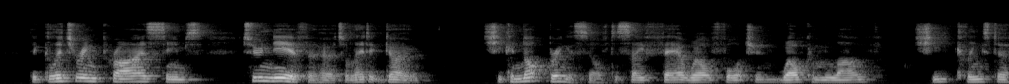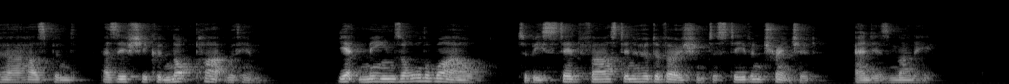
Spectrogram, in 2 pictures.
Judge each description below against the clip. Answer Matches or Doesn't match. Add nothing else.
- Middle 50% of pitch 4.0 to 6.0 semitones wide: Doesn't match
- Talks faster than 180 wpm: Doesn't match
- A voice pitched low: Matches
